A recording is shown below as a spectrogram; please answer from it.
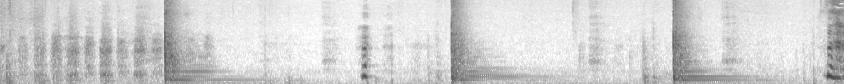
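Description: A husky breathing quickly in short rapid puffs during the first second. Then three separate steady-pitched musical notes about two seconds apart, each starting sharply and fading out.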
